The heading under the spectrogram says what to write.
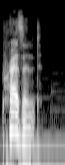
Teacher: stressing the first syllable gives you a noun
